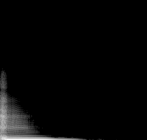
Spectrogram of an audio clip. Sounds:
guitar, musical instrument, plucked string instrument, music

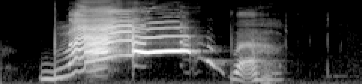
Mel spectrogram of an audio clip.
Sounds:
crying, human voice, screaming

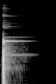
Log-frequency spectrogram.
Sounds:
clink, glass

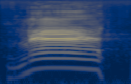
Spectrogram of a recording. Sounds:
livestock, animal

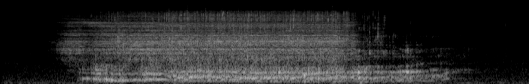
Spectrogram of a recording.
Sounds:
sink (filling or washing), home sounds

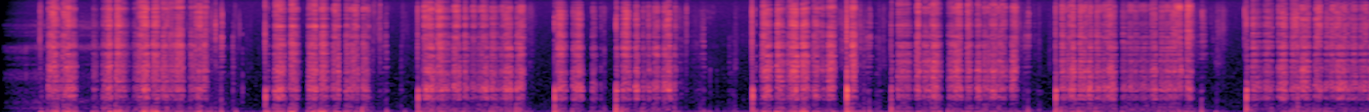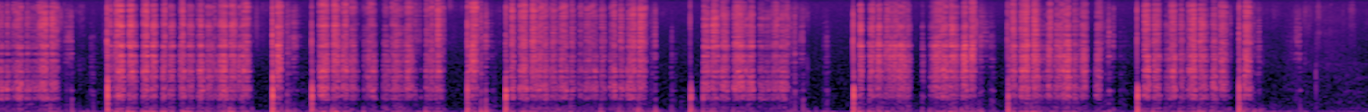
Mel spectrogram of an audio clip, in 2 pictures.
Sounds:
home sounds, writing

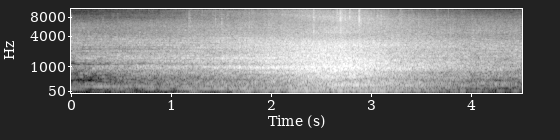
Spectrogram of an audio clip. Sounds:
vehicle, motor vehicle (road), car, car passing by

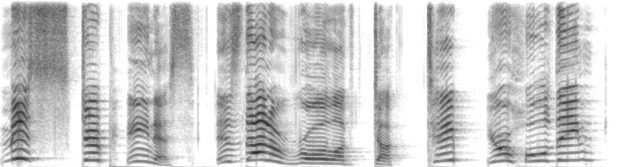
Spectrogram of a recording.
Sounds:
shout, human voice, speech, yell, female speech

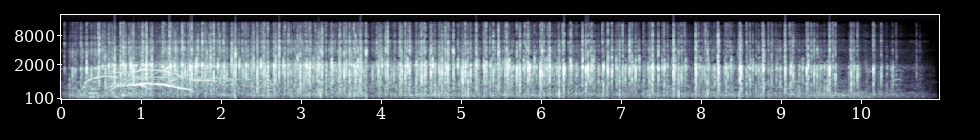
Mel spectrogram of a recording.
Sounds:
cheering, applause, human group actions

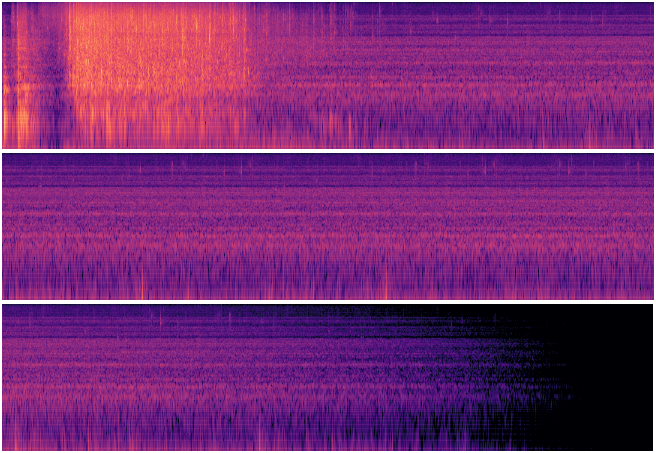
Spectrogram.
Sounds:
home sounds, toilet flush

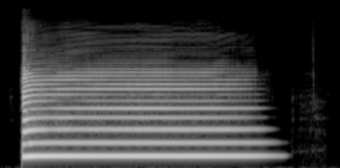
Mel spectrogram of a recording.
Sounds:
music, musical instrument, wind instrument

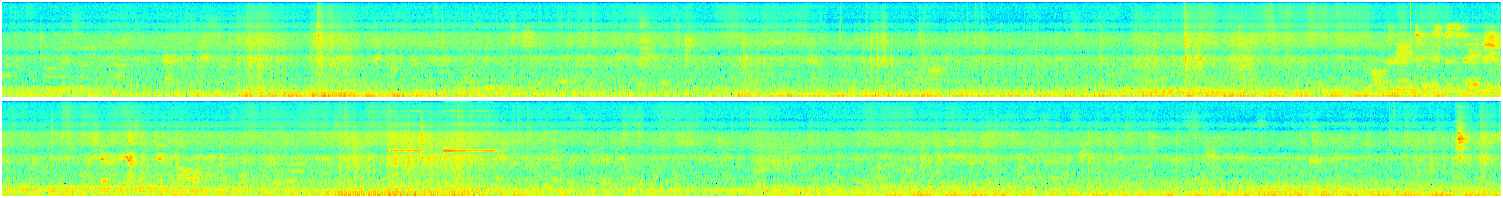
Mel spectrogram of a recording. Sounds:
vehicle, motor vehicle (road), bus

